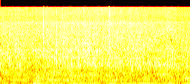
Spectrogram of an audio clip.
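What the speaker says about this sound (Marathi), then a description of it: "आता हे दोन्ही एकत्र करून फ्राय करून घेऊया।" Cabbage and carrots frying in a pan as momo stuffing, giving a steady, faint sizzle that carries on evenly throughout with a few soft stirring sounds.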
